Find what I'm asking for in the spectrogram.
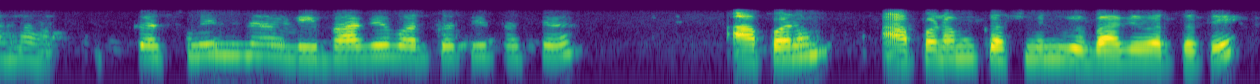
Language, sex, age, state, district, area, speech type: Sanskrit, female, 45-60, Maharashtra, Nagpur, urban, conversation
